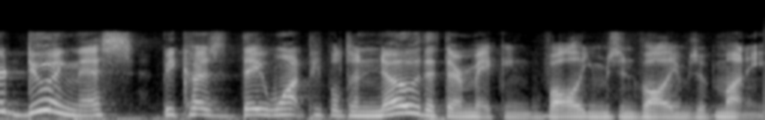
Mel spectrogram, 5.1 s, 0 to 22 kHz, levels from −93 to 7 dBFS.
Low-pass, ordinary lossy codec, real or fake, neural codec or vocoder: 7.2 kHz; MP3, 48 kbps; real; none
